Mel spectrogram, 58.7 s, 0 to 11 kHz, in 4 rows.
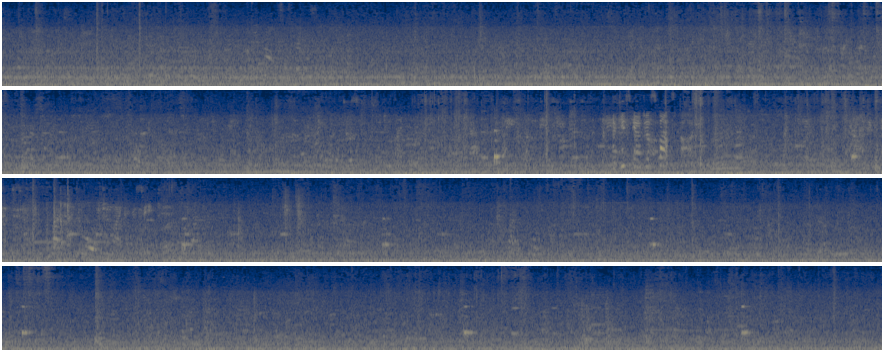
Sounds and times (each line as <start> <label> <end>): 0.0 people 44.9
